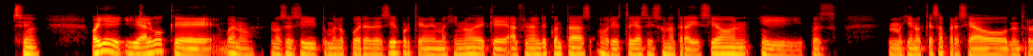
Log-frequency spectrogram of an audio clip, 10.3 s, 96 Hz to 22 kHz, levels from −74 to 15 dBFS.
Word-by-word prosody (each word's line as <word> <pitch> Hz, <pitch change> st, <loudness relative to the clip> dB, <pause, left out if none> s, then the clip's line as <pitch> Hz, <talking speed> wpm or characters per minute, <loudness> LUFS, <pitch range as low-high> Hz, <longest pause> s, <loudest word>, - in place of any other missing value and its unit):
Sí. 120 Hz, -, +2 dB, 0.6 s
Oye, 140 Hz, 0 st, +7 dB
y 120 Hz, -2 st, +3 dB
algo 140 Hz, +7 st, +4 dB
que, 100 Hz, -6 st, +3 dB
bueno, 105 Hz, -6 st, -1 dB
no 110 Hz, -2 st, -3 dB
sé 115 Hz, +1 st, -1 dB
si 110 Hz, +1 st, -1 dB
tú 110 Hz, -, -9 dB
me 110 Hz, -, -1 dB
lo 110 Hz, -2 st, -4 dB
podrías 110 Hz, -1 st, -1 dB
decir, 115 Hz, +5 st, 0 dB
porque 125 Hz, -5 st, -3 dB
me 105 Hz, -, 0 dB
imagino 105 Hz, +2 st, -1 dB
de 110 Hz, -1 st, +1 dB
que 100 Hz, -3 st, 0 dB
al 105 Hz, -, +1 dB
final 105 Hz, +1 st, -1 dB
de 120 Hz, +1 st, -2 dB
cuentas, 115 Hz, -2 st, +1 dB
ahora 105 Hz, -5 st, -1 dB
esto 100 Hz, +3 st, -3 dB
ya 105 Hz, -1 st, +2 dB
se 110 Hz, -, -4 dB
hizo 105 Hz, +2 st, -5 dB
una 105 Hz, -, -1 dB
tradición 115 Hz, +4 st, 0 dB
y, 95 Hz, -5 st, -3 dB
pues, 100 Hz, 0 st, -8 dB, 0.5 s
me 105 Hz, -, -4 dB
imagino 105 Hz, +1 st, -1 dB
que -, -, -3 dB
es -, -, -5 dB
apreciado 105 Hz, -2 st, +1 dB
dentro 100 Hz, +1 st, -4 dB
110 Hz, 220 wpm, -22 LUFS, 100-120 Hz, 0.6 s, Oye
